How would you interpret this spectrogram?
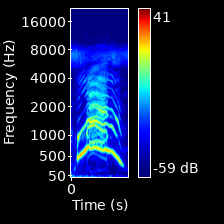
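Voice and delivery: very high, loud whoo of joy; triumphant whoop. Real, not acted. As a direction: let out a huge victory whoop. Celebrating again.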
